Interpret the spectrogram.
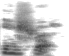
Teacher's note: श्वर जब हमको बोलना होता है तो गोल मुंह हमारा होता है, वहां पर हमको लिखना होता है W।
